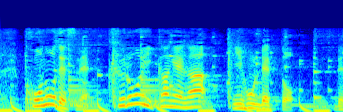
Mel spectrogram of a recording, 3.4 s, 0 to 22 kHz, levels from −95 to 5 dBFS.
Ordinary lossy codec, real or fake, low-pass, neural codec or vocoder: none; real; none; none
